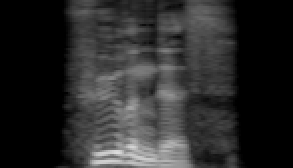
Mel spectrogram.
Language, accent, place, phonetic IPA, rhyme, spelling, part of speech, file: German, Germany, Berlin, [ˈfyːʁəndəs], -yːʁəndəs, führendes, adjective, De-führendes.ogg
- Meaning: strong/mixed nominative/accusative neuter singular of führend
